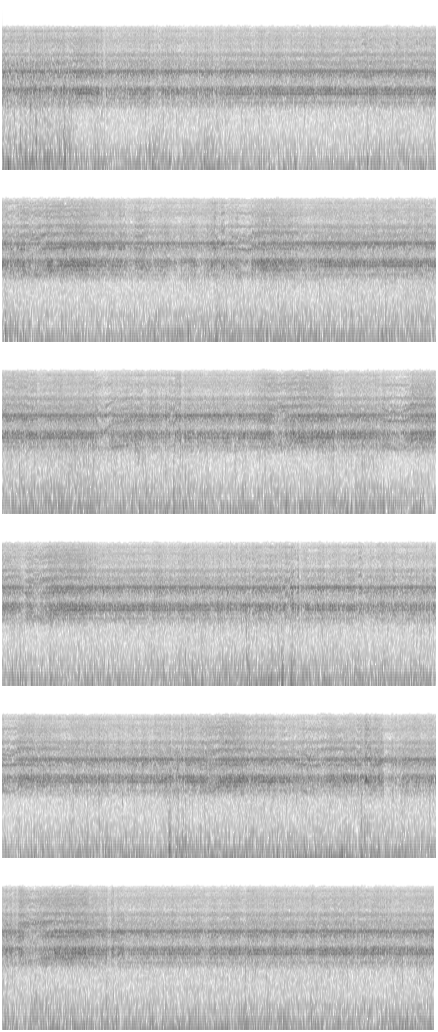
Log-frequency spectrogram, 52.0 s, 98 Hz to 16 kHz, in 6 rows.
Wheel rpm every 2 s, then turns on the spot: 230, 230, 240, 230, 230, 230, 220, 230, 230, 220, 220, 230, 220, 220, 230, 230, 230, 230, 230, 230, 230, 230, 230, 230, 230, 230.
none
